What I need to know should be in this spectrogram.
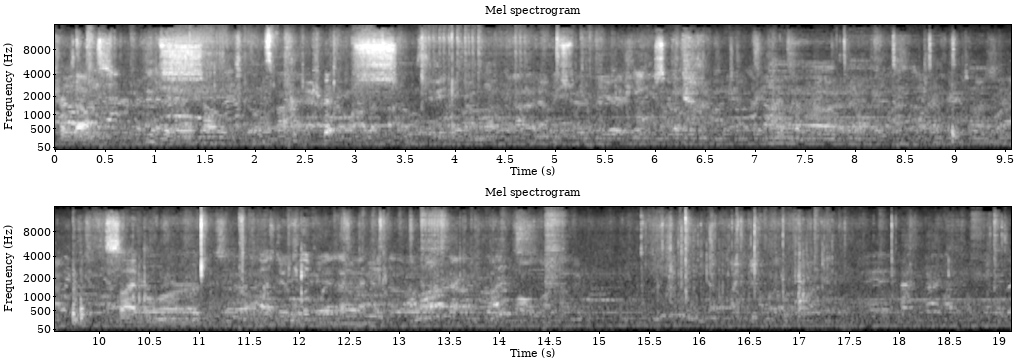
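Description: Playing cards riffle and rustle as a deck is shuffled.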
